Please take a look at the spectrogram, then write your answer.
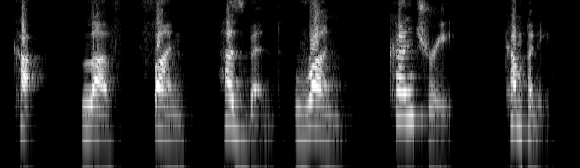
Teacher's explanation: The cup sound is very similar to the schwa, only the mouth is a bit more open and it's always stressed.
